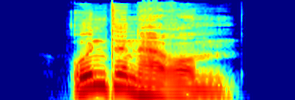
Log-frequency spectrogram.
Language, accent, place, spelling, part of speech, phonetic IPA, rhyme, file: German, Germany, Berlin, untenherum, adverb, [ˈʊntn̩hɛˈʁʊm], -ʊm, De-untenherum.ogg
- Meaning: down below, down there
